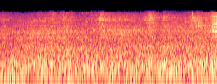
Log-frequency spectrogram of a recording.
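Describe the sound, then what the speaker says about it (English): A train passes below in Baton Rouge, a loud continuous rumble and rattle of rail cars heard close from above, steady throughout. "I'm right over the train now."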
